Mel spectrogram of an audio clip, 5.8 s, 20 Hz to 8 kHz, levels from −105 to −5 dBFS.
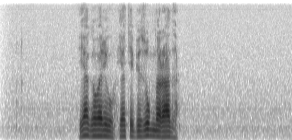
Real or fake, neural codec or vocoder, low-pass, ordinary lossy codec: real; none; 7.2 kHz; none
